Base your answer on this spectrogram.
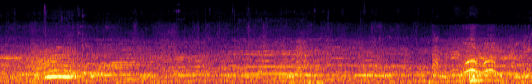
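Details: Cows coming off a truck during unloading give a short, low moo near the start and a brief one near the end. Men's shouted instructions, music and vehicle noise run throughout.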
